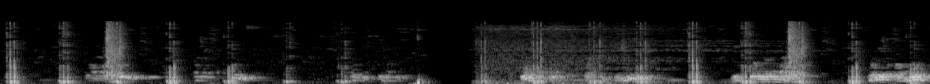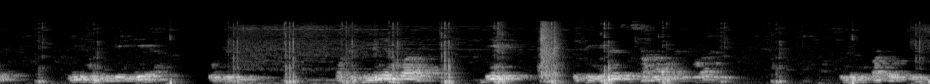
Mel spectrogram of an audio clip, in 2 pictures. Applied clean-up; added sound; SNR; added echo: classical method WPE with log-MMSE.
